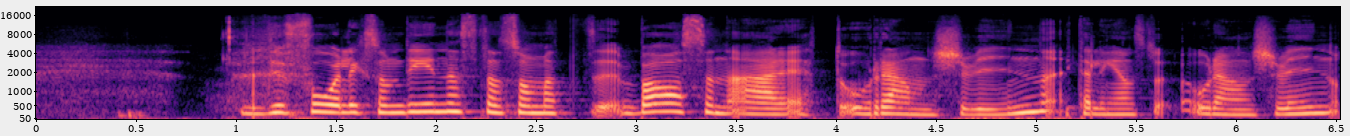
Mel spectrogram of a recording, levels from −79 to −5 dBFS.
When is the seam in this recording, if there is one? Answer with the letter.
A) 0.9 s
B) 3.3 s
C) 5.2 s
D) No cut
C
